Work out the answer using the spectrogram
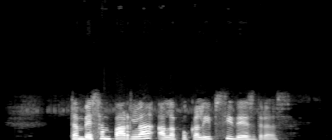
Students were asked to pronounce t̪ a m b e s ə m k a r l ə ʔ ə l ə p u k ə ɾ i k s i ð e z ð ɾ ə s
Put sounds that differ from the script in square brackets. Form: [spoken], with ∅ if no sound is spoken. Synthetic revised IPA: t̪ [ə] m b e s ə m [p] a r l ə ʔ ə l ə p u k ə [l] i [p] s i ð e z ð ɾ ə s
